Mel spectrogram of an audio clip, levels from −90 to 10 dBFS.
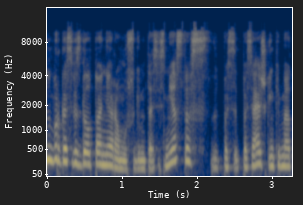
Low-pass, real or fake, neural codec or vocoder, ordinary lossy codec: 9.9 kHz; real; none; Opus, 24 kbps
